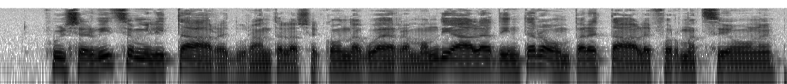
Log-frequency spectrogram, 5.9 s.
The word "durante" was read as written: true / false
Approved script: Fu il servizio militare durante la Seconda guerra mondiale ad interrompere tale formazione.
true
